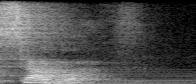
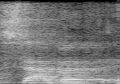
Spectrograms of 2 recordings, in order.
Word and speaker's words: Sabaoth: This military strategy that we're talking about is really held and led by the Lord Sabaoth. it's not Sabbath, it's spelled S A B A O T H.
